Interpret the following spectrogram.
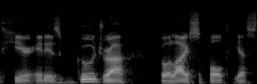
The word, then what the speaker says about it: Golisopod: It is Gudra, Golisopod, yes, that is the official pronunciation, and Lantern.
